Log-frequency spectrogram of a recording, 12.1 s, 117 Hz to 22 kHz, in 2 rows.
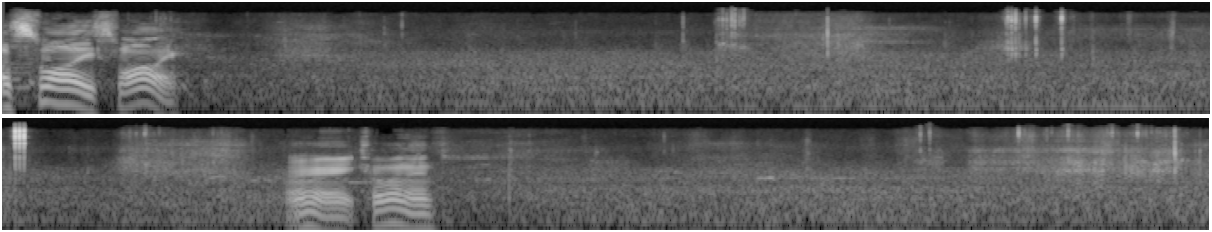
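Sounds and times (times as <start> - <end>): outdoor noise: 0.0 - 12.0
fishing reel clicks: 5.0 - 5.3.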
